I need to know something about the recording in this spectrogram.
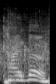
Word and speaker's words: Vöss: Vöss. You have to say it like that.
